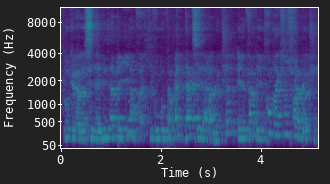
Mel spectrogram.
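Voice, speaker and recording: A young man presents at a meetup, holding a microphone in an echoey meeting room with an audience. His warm, fairly high voice moves a little fast, while he stumbles through fillers and restarts; the recording is distant with slight background noise.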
